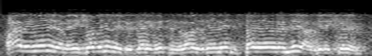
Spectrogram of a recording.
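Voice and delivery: the offended leader putting them in their place; indignant new leader. Acted.

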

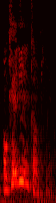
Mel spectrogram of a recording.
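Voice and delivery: Cain sulking. Retold or imitated. Cain answering God about the fire, high whine.

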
